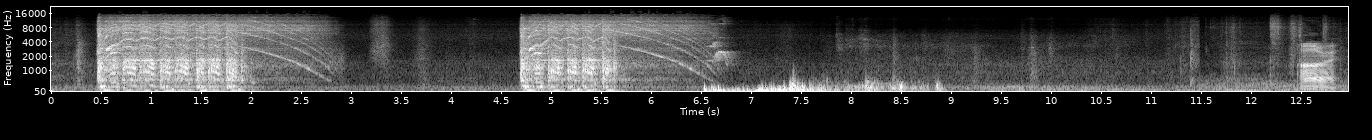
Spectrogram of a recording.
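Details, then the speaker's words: Suzuki Samurai with a 1.6 VW turbo diesel just after an oil change, injector pump not yet primed: two short bursts of even cranking without starting, deliberately turning it over to build oil pressure. "Oh okay we're gonna give it a few turns kind of bring some oil pressure up"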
